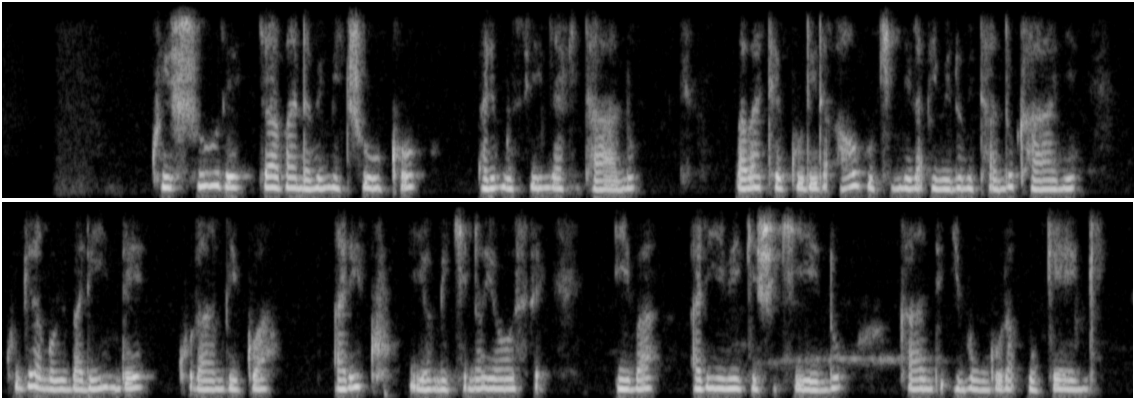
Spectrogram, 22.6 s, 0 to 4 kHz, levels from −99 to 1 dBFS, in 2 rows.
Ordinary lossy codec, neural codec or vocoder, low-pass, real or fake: Opus, 64 kbps; vocoder, 44.1 kHz, 128 mel bands every 256 samples, BigVGAN v2; 3.6 kHz; fake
